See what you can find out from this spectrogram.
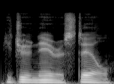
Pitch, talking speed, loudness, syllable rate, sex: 95 Hz, 210 wpm, -15 LUFS, 4.8 syllables/s, male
